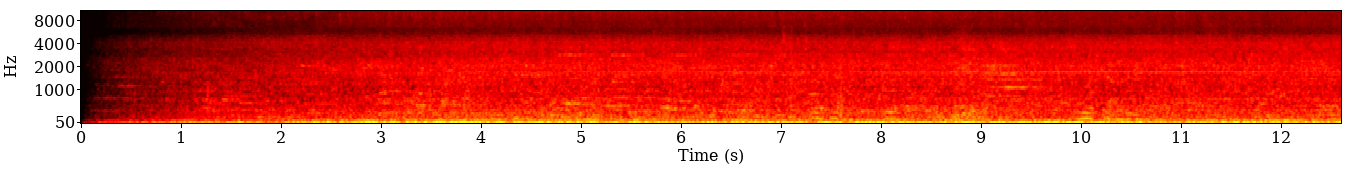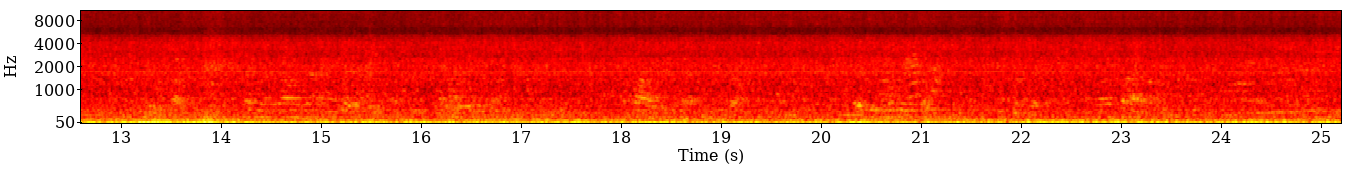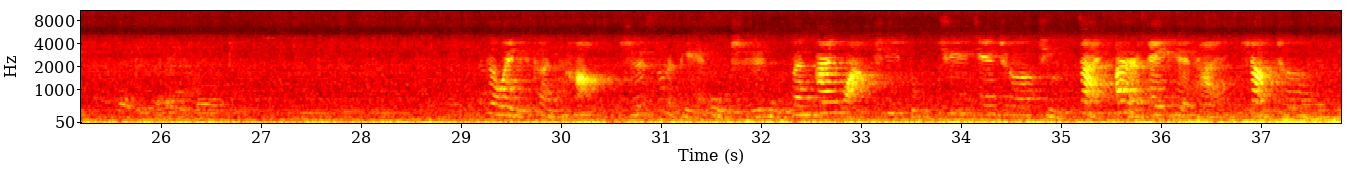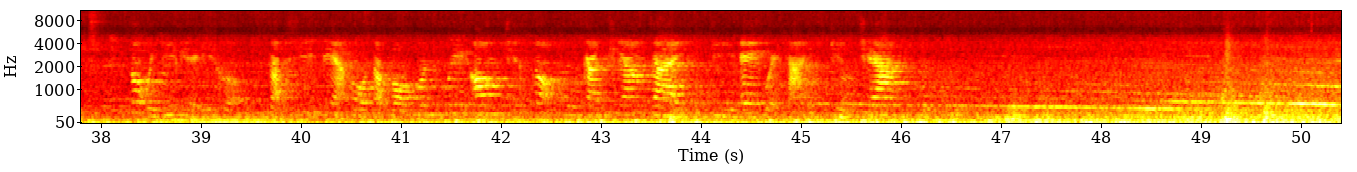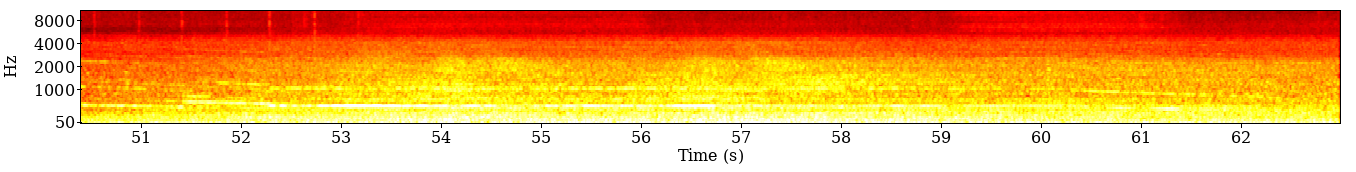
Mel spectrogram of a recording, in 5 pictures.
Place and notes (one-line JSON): {"title": "Toucheng Station, Taiwan - On the platform", "date": "2013-11-07 14:59:00", "description": "On the platform waiting for the train, Station broadcast messages, Train station, Binaural recordings, Zoom H4n+ Soundman OKM II", "latitude": "24.86", "longitude": "121.82", "altitude": "8", "timezone": "Asia/Taipei"}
